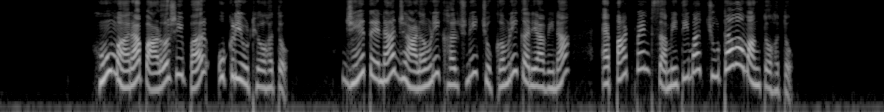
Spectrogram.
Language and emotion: Gujarati, disgusted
